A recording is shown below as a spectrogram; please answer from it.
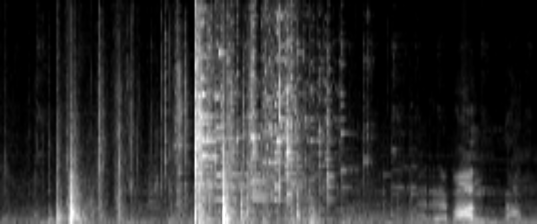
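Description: A heavy hammer blow strikes the wooden wall planking about half a second in. About a second later a glass window pane breaks and shatters, with the glass tinkling on for most of a second.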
